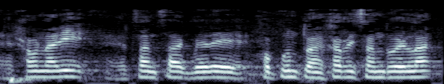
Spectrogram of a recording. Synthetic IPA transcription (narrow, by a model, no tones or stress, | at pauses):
ʝawnaɾi | et͡sant͡sak̚be̞ɾe̞kopunt̪uaŋʝarisand̪ue̞la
